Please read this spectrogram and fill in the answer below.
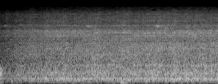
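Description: A steady mechanical noise with a low hum running under it, growing slightly louder.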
